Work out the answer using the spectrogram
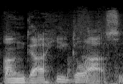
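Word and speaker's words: An Gèadh Glas: and Angahi Glas is how you say it in Gaelic.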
